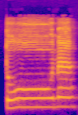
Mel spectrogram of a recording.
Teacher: ت یہاں جھٹکا آئے گا اور تو میں واو مدہ ہے، ون فنگر کھینچوں گی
